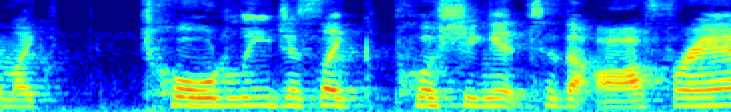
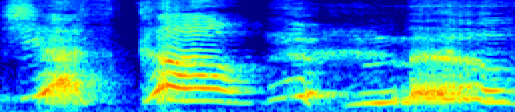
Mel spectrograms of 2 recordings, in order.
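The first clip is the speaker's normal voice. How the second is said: put-on sobbing, pitched higher; 8 semitones higher than usual. Retelling waving cars past while stuck on the off-ramp: retelling own crying. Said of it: "I'm bawling my eyes out".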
